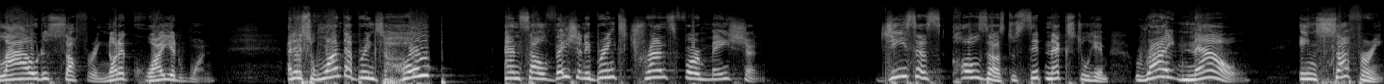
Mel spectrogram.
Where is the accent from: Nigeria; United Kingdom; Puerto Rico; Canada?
Puerto Rico; English is a second language; moved away as an adult; also born or lived in Iowa City, Iowa; now in United States; I'm a gay Puerto Rican who just moved to the suburbs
